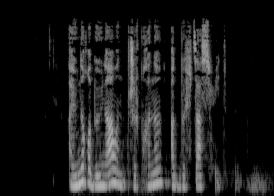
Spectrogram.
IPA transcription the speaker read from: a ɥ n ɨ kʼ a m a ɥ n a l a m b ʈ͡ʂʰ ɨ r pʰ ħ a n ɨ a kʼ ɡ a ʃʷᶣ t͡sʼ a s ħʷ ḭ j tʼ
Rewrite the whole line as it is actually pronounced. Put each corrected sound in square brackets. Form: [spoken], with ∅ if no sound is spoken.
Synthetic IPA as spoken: a ɥ n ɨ [qʼ] a [b] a ɥ n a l a [n] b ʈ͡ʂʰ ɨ r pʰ [χ] a n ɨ a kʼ [b] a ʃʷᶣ t͡sʼ a s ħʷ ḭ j tʼ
